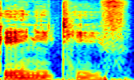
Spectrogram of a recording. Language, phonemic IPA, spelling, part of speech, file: German, /ˈɡeːnɪtiːf/, Genitiv, noun, De-Genitiv.ogg
- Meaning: 1. genitive case 2. a word in the genitive case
